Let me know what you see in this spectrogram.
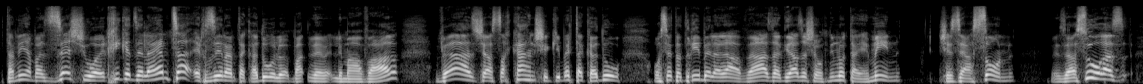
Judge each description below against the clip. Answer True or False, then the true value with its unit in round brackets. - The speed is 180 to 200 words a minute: True (190 wpm)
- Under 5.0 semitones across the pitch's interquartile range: False (5.5 semitones)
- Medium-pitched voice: True (180 Hz)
